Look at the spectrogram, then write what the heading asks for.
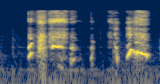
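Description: A woman's soft, breathy moans come in several short wavering bursts with gasping breaths between them, rising and falling in pitch, with no speech.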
